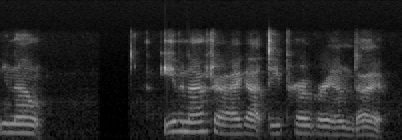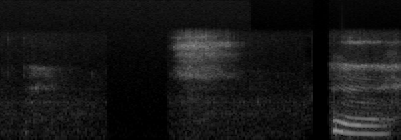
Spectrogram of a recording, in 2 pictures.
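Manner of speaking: distracted voice drifting off, fading mid-sentence. Narrating a game, a player speaks as their character, trailing off. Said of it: "And he just kind of trails off".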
